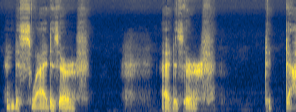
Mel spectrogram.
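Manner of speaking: whispered, breaking last words; dying whisper. Retold or imitated. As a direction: barely breathe it out like a dying father. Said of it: "his last words are".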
